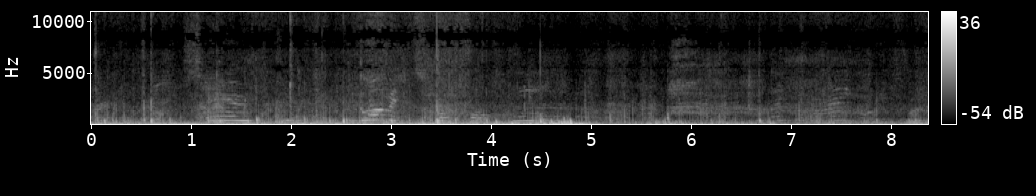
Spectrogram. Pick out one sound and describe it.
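A young boy talks excitedly nearby.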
